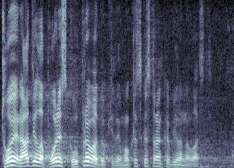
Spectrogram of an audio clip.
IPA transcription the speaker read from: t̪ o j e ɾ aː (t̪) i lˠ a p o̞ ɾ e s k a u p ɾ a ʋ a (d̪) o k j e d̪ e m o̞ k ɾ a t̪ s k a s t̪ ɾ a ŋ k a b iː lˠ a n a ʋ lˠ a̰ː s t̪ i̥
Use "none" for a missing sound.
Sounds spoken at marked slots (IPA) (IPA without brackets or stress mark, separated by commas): d̪, d̪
